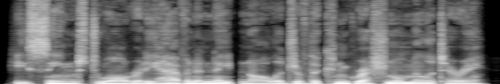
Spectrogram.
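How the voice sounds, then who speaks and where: A man's voice: low-pitched, quick pace, warm tone, no room sound, studio quality. A man reading a science fiction audiobook in scripted dramatic narration.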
